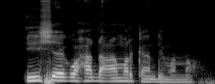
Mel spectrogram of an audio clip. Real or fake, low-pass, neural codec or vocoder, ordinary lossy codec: real; none; none; none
